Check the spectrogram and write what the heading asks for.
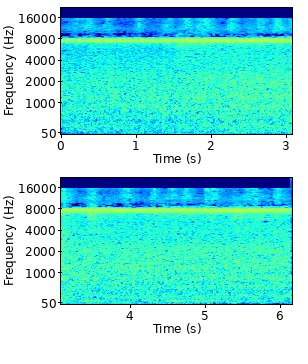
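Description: Steady high-pitched whine over an even background hiss, with no distinct knocks or cutting strokes.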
